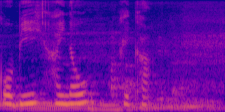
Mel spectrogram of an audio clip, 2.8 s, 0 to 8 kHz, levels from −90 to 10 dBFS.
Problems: low volume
